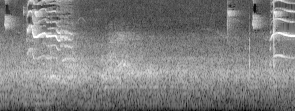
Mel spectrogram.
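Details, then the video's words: A purple gallinule gives a quick run of harsh, high, cackling calls, then a second burst after a few seconds of steady background hiss. "Call out of a Purple Gallinule!"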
